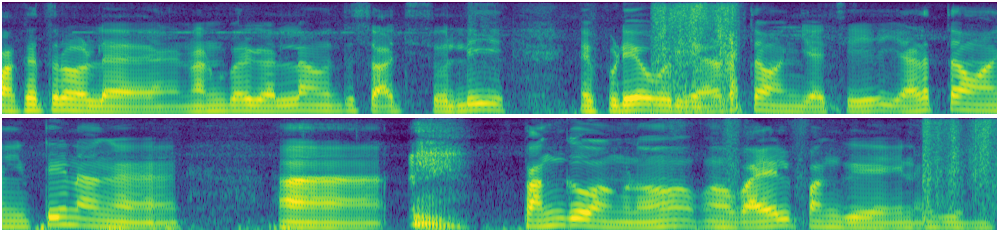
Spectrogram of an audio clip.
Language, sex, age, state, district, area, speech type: Tamil, male, 18-30, Tamil Nadu, Nagapattinam, rural, spontaneous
